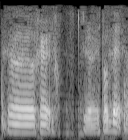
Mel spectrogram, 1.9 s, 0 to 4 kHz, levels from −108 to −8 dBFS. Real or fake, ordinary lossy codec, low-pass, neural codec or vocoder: real; MP3, 16 kbps; 3.6 kHz; none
